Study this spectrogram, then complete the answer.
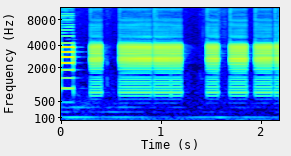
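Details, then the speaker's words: Garrett ACE 400 metal detector (10 kHz) giving its mid tone, five short steady mid-pitch beeps, for a gold ring reading in the 33–75 target ID range. "Mid tone is anything reading from 33 to 75. There's your mid tone sound."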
